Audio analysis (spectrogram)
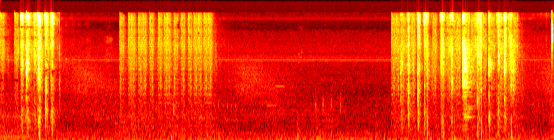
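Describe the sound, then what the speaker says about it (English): Rapid bursts of rifle fire crackle in Onward VR, three dense volleys of pre-fire bullets with quiet gaps between, sharp and fairly close. "this pre-fire is getting scarily close to his head. Imagine he's getting kind of uncomfortable with all these bullets."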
